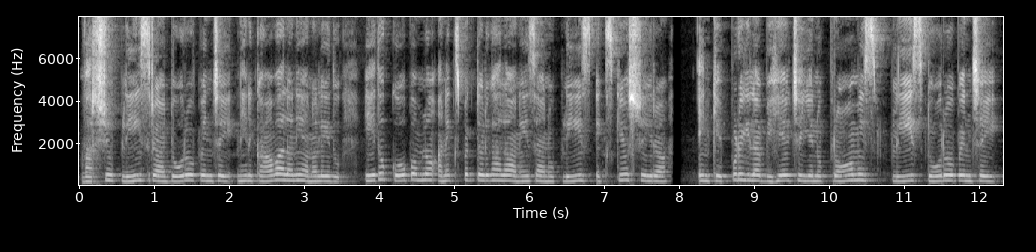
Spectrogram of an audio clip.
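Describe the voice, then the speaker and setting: Sorry young husband, read by a woman narrator, begging and apologetic, mellow tone. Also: a little high, flat delivery, brisk, lightly acted. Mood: pleading. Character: young man, a remorseful, pleading husband.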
